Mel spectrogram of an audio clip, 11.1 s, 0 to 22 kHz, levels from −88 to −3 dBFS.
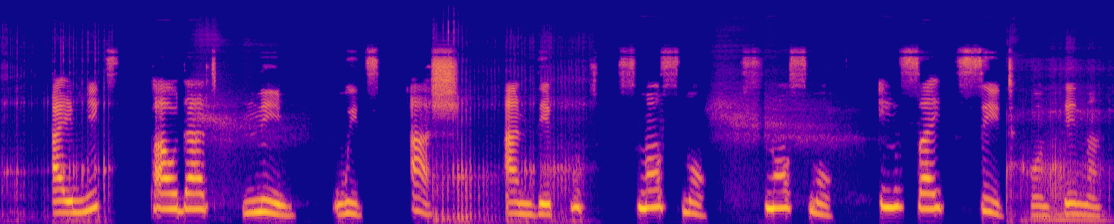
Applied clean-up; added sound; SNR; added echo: neural mask model RNNoise.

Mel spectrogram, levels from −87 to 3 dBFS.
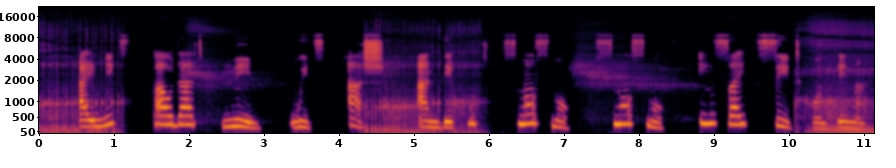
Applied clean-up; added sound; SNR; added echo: none; Breathing; 18 dB; none.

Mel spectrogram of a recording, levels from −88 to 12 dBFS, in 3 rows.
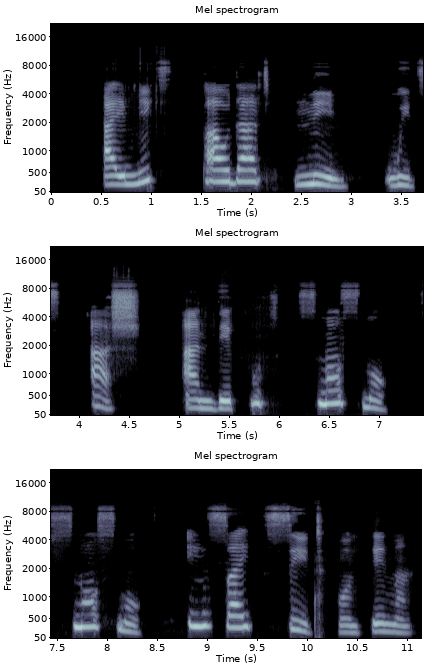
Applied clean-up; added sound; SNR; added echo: neural mask model Resemble Enhance denoiser.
